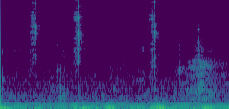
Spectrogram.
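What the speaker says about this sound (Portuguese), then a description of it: "É bom uma tesoura bem amoladinha, essa minha aqui tá nova, então tá fácil de cortar." Sharp new scissors snip through pompom yarn in several quick, crisp cuts, close and fairly quiet over a steady low background hum.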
